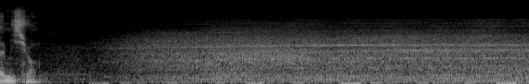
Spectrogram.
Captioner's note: airplane engines sound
